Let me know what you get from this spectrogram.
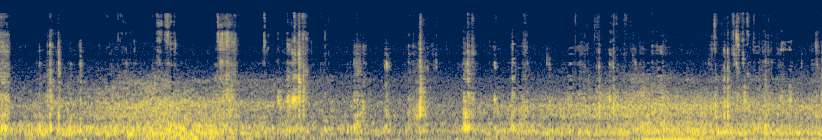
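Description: A person chewing cheesy curly fries, with a few short sharp clicks scattered through the chewing.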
